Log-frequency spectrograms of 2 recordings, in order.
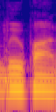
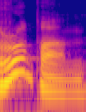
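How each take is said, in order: First: The name begins with an L sound. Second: The name begins with an R sound. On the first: This is how it sounds in the English dubs. "so I say Lupin" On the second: This is how it sounds in Japanese. "the Japanese, because they love to switch their L's and their R's"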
